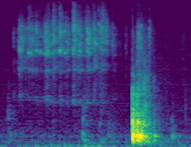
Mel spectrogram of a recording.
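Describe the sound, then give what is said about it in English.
Eight dice rattle steadily in a cup or hand for over a second, rolled for an Investigation and Wits check, then land with a sharp, louder clatter that quickly settles. No voices are heard. “Eight dice, one of them was a success.”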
